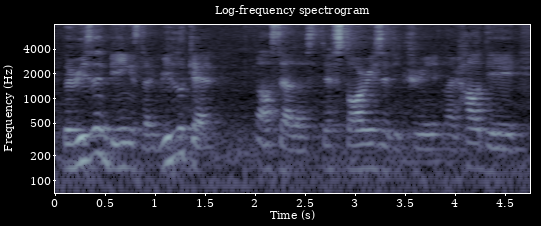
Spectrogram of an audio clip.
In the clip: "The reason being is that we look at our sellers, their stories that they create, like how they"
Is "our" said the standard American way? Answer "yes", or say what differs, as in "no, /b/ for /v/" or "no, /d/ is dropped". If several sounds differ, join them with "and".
no, /l/ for /ɹ/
